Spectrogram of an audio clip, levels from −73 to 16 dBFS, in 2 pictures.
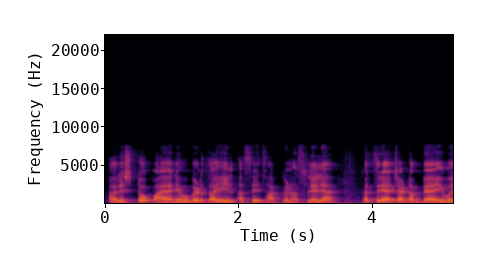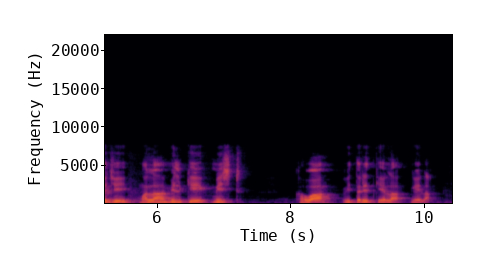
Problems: background sounds at intervals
